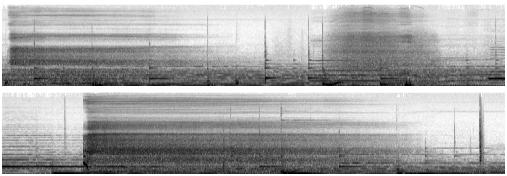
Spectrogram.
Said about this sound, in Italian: Un respiro profondo, non un piccolo respiro, come se non ci fosse più ossigeno nel mondo, devi fare l'ultimo grandissimo respiro, ok? Respira proprio bene, in modo totale. Cominciamo. Riempi completamente i polmoni e poi espira.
